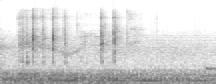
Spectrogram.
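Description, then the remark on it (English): A quick burst of keyboard typing while making a diagram, several crisp key clicks in a rapid irregular run that trails off, moderately loud over a low steady background hum. “Don't worry about what I'm typing.”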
